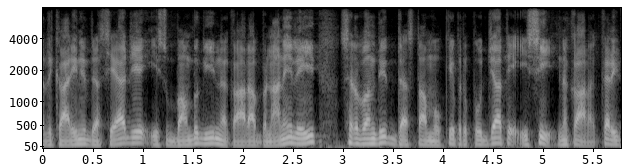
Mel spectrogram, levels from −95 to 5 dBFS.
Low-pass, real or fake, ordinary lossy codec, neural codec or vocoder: none; fake; none; codec, 16 kHz, 2 kbps, FunCodec, trained on Chinese and English, 25 frames a second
